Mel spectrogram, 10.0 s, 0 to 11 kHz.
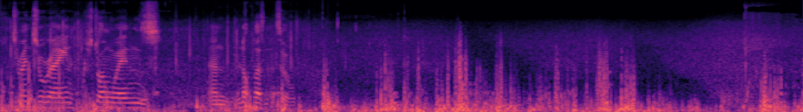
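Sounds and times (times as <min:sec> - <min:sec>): gusting wind buffeting microphone: 0:00.0 - 0:10.0.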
